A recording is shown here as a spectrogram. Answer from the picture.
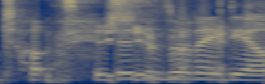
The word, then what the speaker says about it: Zhivago: Or Zhivago, even. – Dr. Zhivago, is that how you say it? Oh, yeah. It is. I've been putting an extra I in there for years.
